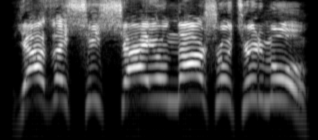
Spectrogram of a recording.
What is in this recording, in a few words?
Russian; mohaa; dialogue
